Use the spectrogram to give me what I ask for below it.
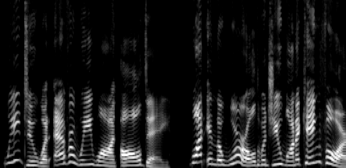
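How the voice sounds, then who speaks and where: A warty frog lady in a storybook, sarcastic and skeptical, her voice pitched up and lively, as a woman reads her. She keeps a bright, sharp edge on every retort. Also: no echo, clean studio sound, full character voice. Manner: sarcastic, quick and high.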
